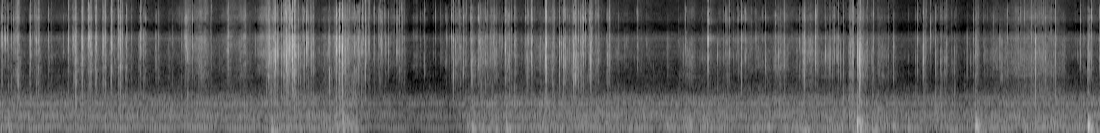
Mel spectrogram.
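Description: Fingertips and short nails tap and scratch along the front and edge of a small, flat, printed cardboard sleeve of a Meiji black chocolate bar, held full with the bar inside in one hand. A steady run of crisp, dry ticks and papery scratches, mostly high and bright, with a few louder taps standing out and almost no ring after each.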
